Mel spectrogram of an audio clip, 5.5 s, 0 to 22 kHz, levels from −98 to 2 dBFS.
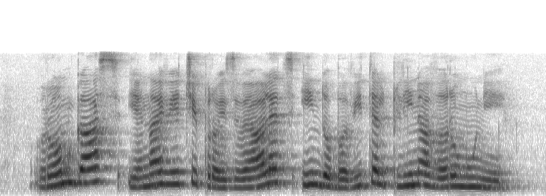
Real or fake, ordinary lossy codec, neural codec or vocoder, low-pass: real; none; none; 7.2 kHz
